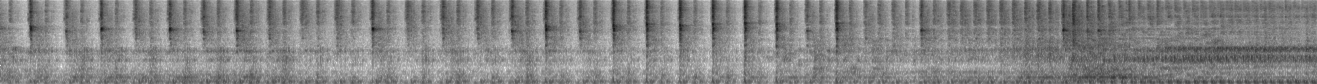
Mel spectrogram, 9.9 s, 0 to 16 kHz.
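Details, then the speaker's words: Honda 310cc engine in a trail wagon utility buggy, running on choke (only runs on choke): struggling uneven idle with sharp regular ticks like valve tapping under the valve cover and occasional pops like an unseated valve; carburetor needs replacing, cause unconfirmed. "Yeah, she's struggling a little bit. I'm hearing a little bit of valve, sounds like valve tapping going on underneath the valve cover. I'm hearing a popping noise like a valve's not seated properly."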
